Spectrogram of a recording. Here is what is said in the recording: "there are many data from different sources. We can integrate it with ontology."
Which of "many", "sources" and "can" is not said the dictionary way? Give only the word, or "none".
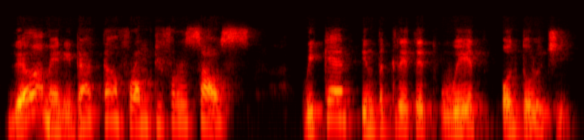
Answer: sources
